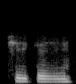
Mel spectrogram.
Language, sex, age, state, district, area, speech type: Punjabi, male, 30-45, Punjab, Mansa, urban, conversation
